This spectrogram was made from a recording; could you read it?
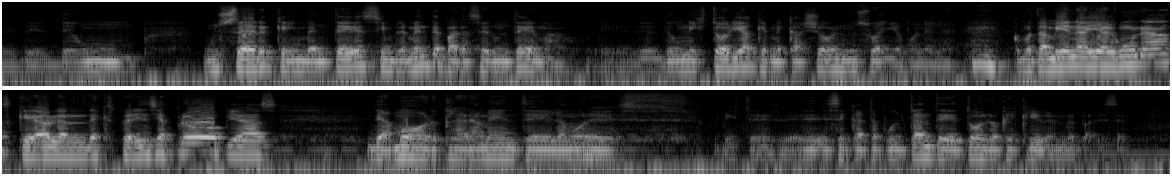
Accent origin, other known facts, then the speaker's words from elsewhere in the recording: Buenos Aires Province, Argentina; viví tiempo en Capital. Pero soy de Zona Sur, ahora estoy nuevamente en Zona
